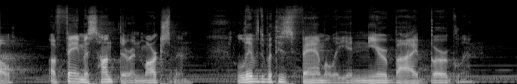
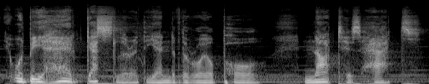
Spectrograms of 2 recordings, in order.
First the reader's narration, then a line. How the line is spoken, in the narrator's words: a woman whispered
